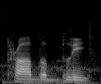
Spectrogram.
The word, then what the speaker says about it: probably: Now, in true authentic English, you should say probably. 1, 2, 3 syllables. But in native oral English, he says it perfect. He says 2 syllables.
